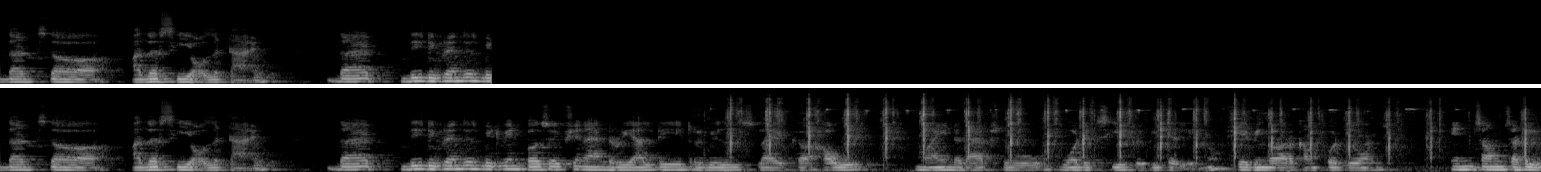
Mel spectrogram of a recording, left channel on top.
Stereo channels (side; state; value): left; drops out; at 5.0 s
